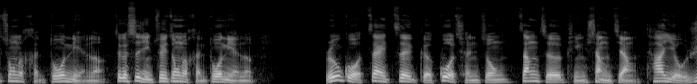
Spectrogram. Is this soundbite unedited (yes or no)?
yes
